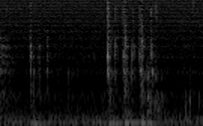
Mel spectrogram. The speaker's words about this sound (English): Give me a second while I'm hunting and pecking on the keyboard.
